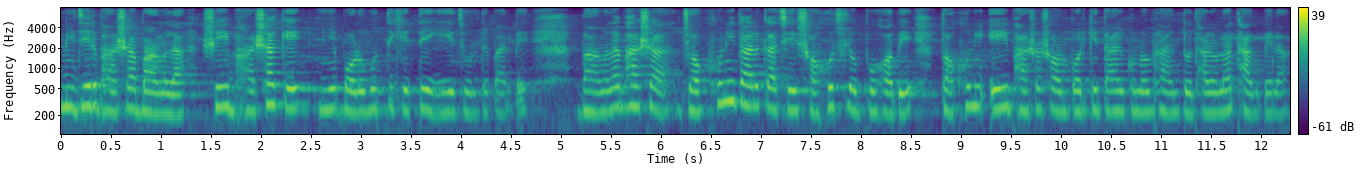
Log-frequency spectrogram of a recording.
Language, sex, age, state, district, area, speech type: Bengali, female, 18-30, West Bengal, Bankura, urban, spontaneous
